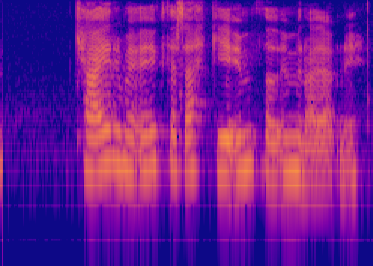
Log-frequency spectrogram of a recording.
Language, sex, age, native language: Icelandic, female, 15, Icelandic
